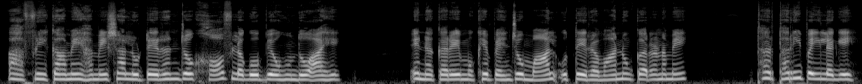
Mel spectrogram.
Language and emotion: Sindhi, fearful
